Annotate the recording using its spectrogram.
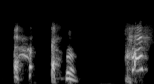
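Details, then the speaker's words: Adult teacher in a primary one science online class deliberately demonstrates coughing with three short, sharp bursts: voluntary cough. "i'm coughing and you can hear the sound with your tears"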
